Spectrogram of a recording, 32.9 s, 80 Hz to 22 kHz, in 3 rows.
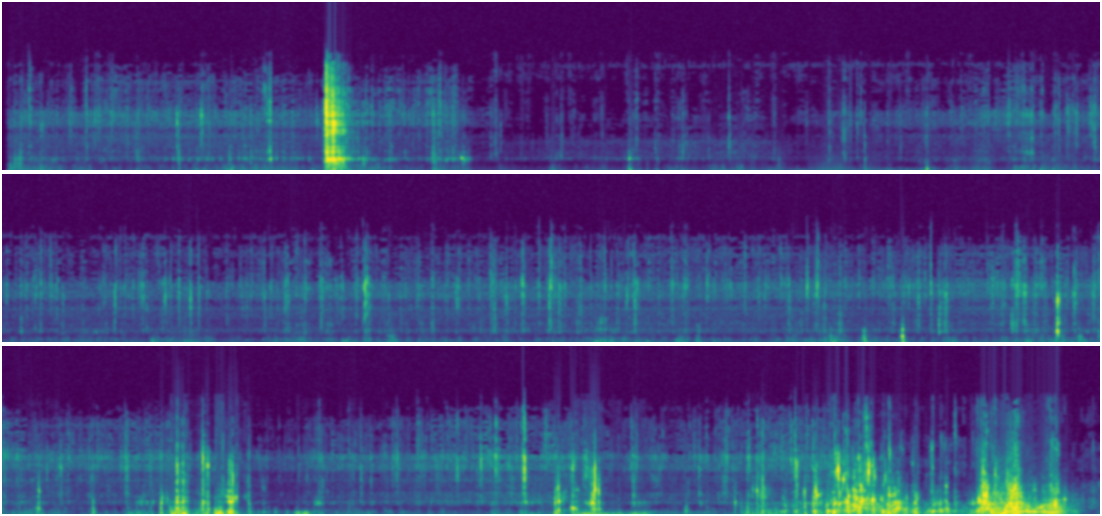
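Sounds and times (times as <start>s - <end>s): underwater rumble: 0.0s - 32.9s
bubbling noise: 27.3s - 32.9s.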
